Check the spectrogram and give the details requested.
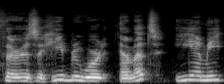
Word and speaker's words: Emet: the word truth there is a Hebrew word Emet eme T it's spelled Aleph mem and Tov and it literally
